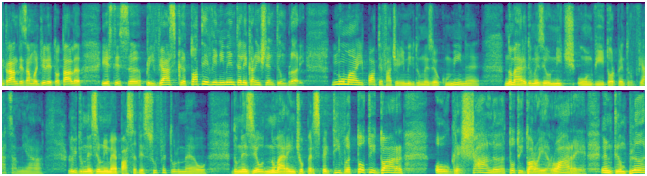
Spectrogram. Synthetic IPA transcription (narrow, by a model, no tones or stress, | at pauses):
nt̪ɾaɨnd̪ezaməd͡ʒiɾe̞t̪o̞t̪aləje̞st̪e̞səpɾiveaskət̪oat̪eːve̞nime̞nt̪ele̞kaniʃt̪eɨnt̪ɨmplərʲnumajpoat̪e̞fat͡ʃe̞nimik̚d̪umne̞ze̞wkumine̞ | numajaɾe̞d̪umne̞ze̞wnit͡ʃʲunviːt̪o̞rpe̞nt̪ɾuvjat̪samja | lujd̪umne̞zewnujmajpasəd̪e̞sufle̞t̪ulme̞wd̪umne̞ze̞wnumajaɾe̞nit͡ʃʲo̞pe̞rspe̞k̚t̪ivət̪o̞t̪ujd̪oaro̞ɡɾe̞ʃalət̪o̞t̪ujd̪oaɾo̞e̞ɾoaɾeɨnt̪ɨmplə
